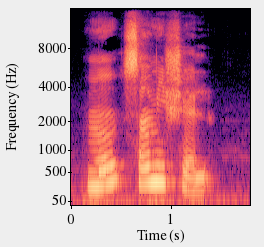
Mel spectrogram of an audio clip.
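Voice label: "basse normandie", French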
